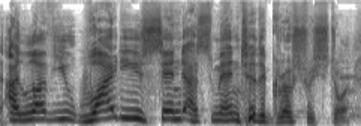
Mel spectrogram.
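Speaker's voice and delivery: ordinary delivery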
